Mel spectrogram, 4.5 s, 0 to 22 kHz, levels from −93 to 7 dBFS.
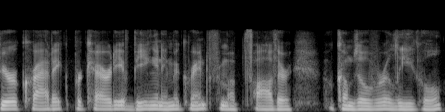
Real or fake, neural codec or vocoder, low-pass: real; none; 7.2 kHz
